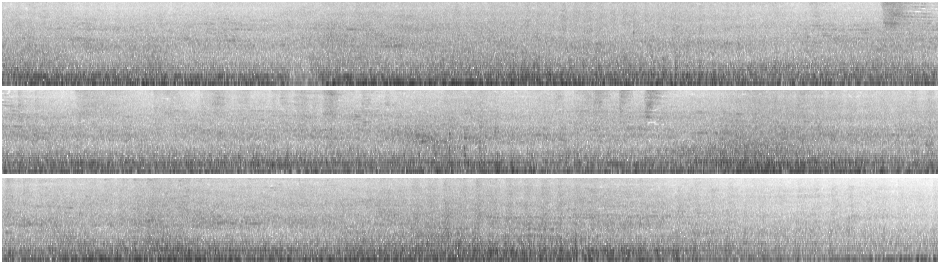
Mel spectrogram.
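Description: Freight cars of a passing train, autoracks and a lumber-loaded centerbeam flatcar, rolling by close to the track: a steady rumble and clatter of steel wheels on the rails. A few brief high wheel squeaks come around the middle. Near the end the sound falls away as the tail of the train moves off.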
